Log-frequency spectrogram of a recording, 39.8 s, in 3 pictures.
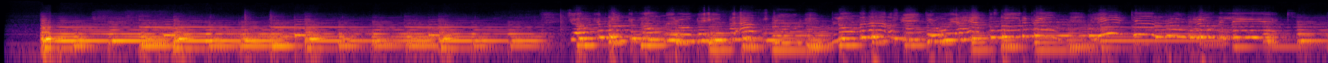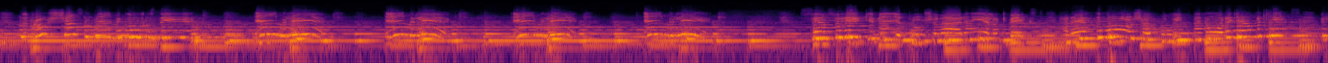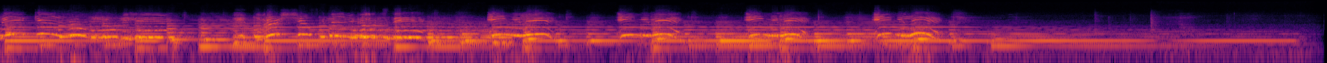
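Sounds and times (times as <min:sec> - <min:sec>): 
piano: 0:00.0 - 0:39.8.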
